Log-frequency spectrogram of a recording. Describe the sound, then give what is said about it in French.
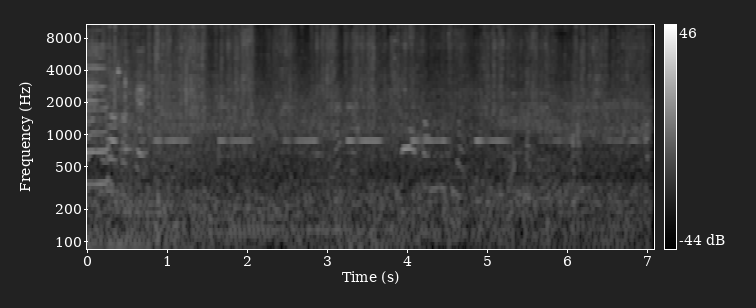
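An audible pedestrian crossing signal beacon beeps in a steady, repeating pattern of short tones, signalling that it is safe to cross, moderately loud over constant street traffic noise, with people talking. “Et ça, ce bruit, ouais. le euh, télé, ça veut dire qu'on peut traverser.”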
